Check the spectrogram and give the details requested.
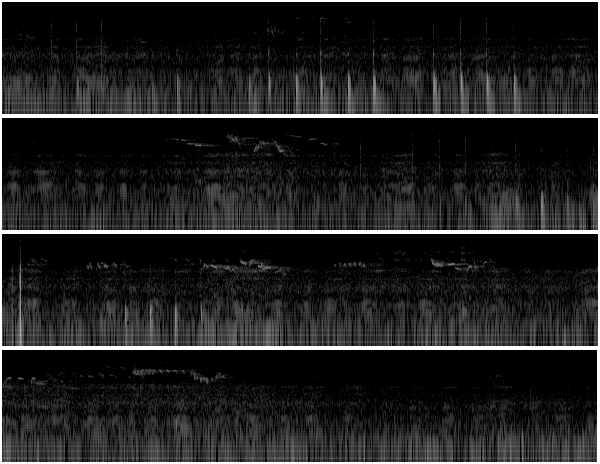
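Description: Small birds chirping in short scattered bursts over faint outdoor background noise. A run of soft low knocks comes in the first few seconds, and a single sharp click about halfway through.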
